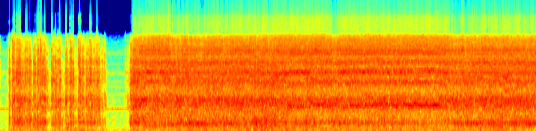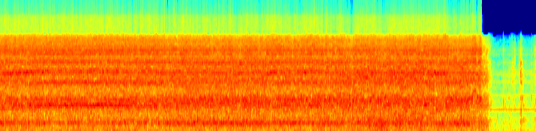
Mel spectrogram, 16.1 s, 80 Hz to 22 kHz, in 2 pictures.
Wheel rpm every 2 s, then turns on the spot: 30, 180, 230, 220, 230, 220, 220, 120.
none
